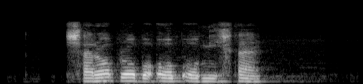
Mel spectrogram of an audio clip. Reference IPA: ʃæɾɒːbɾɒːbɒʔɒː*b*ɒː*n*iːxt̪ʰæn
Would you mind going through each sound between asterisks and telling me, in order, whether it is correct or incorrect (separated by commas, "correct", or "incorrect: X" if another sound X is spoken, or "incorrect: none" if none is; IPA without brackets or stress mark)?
correct, incorrect: m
